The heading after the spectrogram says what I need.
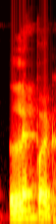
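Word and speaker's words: leopard: अपोस्ट फी जैसा वाला इसका मतलब है कि आपको इसको ये वाला सिलेबल मतलब की एल ई ये वाला सिलेबल को आपको स्ट्रेस करना है मतलब थोड़ चे से बोलना है तो लेपर्ड सुनिया लेपर्ड सुनिया लेपर्ड लेपर्ड ओके तो लेपर्ड न लेपर्ड लेपर्ड नहीं है क्या है लेपर्ड उसी तरह ये वेडनेसडे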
